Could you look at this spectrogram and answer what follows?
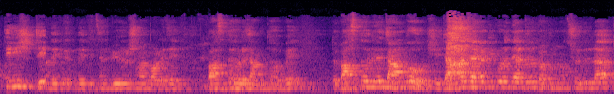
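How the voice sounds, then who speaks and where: A man's voice: sits high, darkish tone. A man giving an emphatic, rhetorical formal speech as a youth representative at a memorial event. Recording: echoey hall, distant dull mic, faint noise.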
